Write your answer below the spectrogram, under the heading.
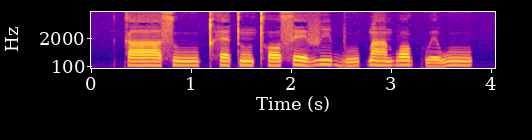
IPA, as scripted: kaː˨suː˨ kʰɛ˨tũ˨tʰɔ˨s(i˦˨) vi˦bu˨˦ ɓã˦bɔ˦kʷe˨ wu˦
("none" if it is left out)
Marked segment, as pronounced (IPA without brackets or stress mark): e˦˨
